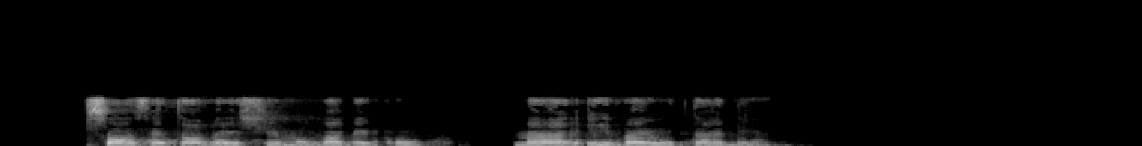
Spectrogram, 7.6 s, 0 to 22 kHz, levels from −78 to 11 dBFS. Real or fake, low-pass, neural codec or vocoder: fake; 7.2 kHz; vocoder, 44.1 kHz, 128 mel bands every 512 samples, BigVGAN v2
